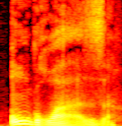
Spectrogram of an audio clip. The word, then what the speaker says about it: Hongroise: La Hongrie, Hongrois, Hongroise. Okay? Hongrois, Grois, Hongroise. Okay, so here, final S not pronounced for the masculine form, and then you pronounce it here for the feminine form.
